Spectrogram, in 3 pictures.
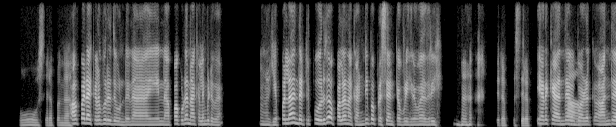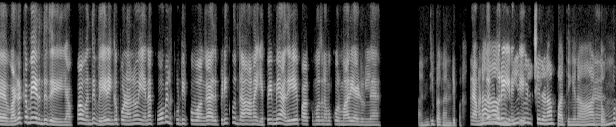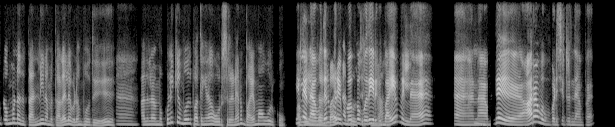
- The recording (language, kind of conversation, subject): Tamil, podcast, நீர்வீழ்ச்சியை நேரில் பார்த்தபின் உங்களுக்கு என்ன உணர்வு ஏற்பட்டது?
- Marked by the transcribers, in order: laughing while speaking: "அப்பிடிங்கிற மாதிரி"; chuckle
